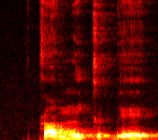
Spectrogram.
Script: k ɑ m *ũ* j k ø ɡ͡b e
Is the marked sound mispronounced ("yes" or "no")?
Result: no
